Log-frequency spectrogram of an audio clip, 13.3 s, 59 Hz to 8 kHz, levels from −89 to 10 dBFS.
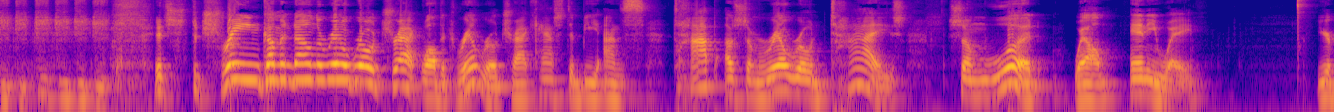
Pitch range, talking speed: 100-125 Hz, 115 wpm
